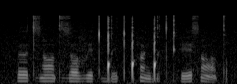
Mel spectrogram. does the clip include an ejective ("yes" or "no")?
no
